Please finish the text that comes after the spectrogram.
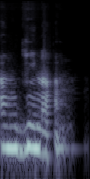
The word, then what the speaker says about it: angina: Don't pronounce as J. See here, you know, angina, the disease in Latin is angina.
